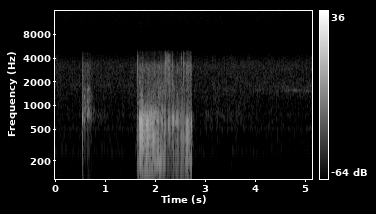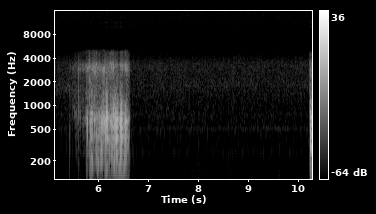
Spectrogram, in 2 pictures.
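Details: Sleeping pug: two rattling, snorting snores about four seconds apart with quiet pauses between, typical of a flat-faced dog's noisy breathing; snoring.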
